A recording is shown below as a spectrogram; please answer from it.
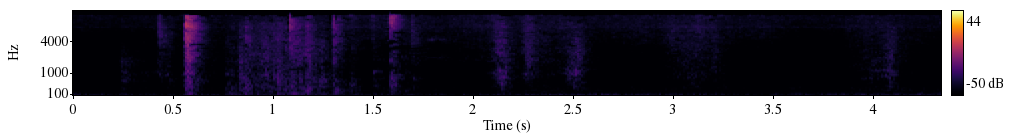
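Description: A few faint clicks and taps over a low steady hum. The sharpest click comes about half a second in, and a few more follow over the next second.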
